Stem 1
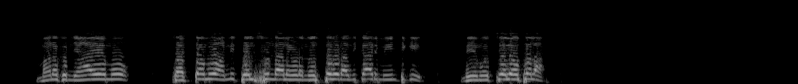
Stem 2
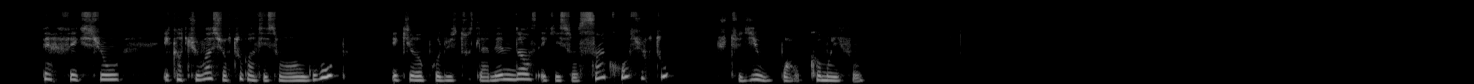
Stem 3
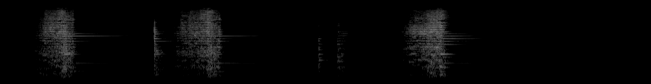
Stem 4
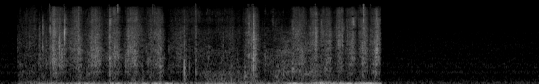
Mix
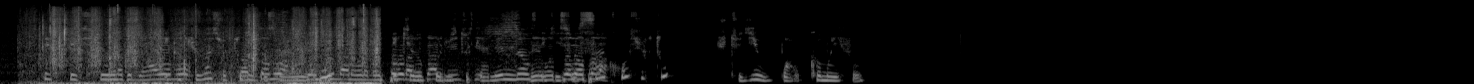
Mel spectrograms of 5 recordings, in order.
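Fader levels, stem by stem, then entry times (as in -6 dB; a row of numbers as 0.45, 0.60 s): -5.5, -3.5, -11.5, 0.0 dB; 0.65, 0.00, 0.75, 0.00 s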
